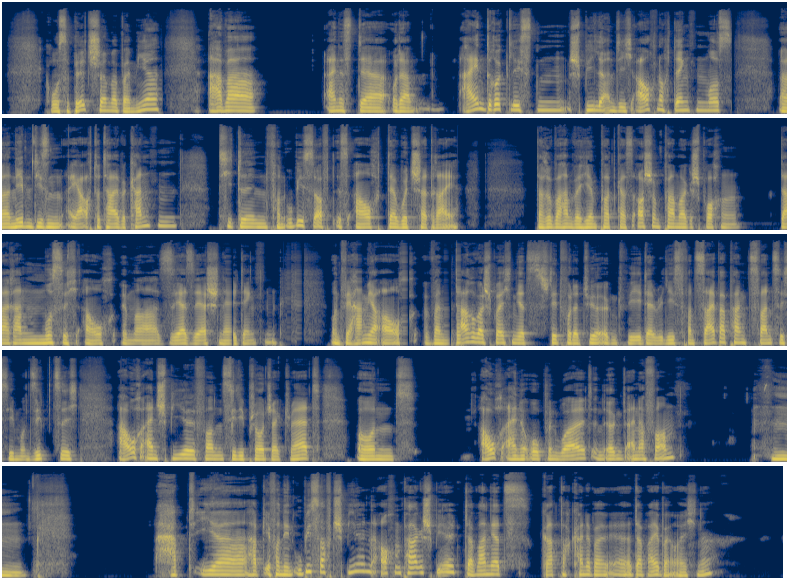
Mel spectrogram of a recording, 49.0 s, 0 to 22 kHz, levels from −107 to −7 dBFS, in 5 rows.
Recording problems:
choppy; very; from 22 to 25 s; 16% of the speech affected

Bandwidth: 17 kHz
